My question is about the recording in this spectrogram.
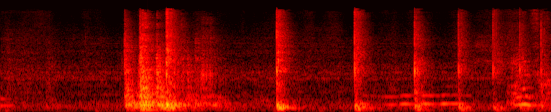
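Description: A mini basketball bouncing on the floor mixed with quick footsteps during a dribble-and-step move toward the hoop: a scuffling burst about a second in, then several sharp knocks roughly half a second apart.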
